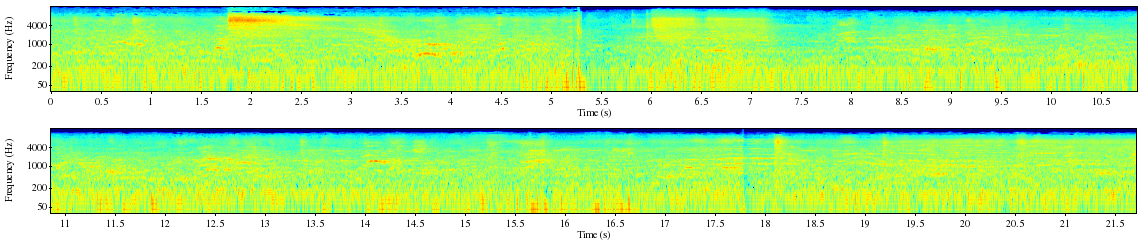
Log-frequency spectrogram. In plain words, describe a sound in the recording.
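A roller coaster train rattles and roars loudly along a wooden track.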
